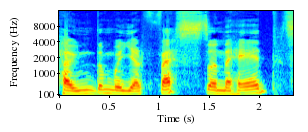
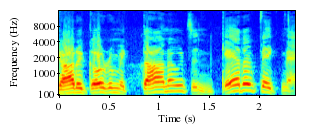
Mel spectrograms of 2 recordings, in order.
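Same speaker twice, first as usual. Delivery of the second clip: put-on American accent, pitched up; 5 semitones higher than usual. Joking with a co-host on a gaming news show, in a put-on American accent. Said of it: "Almost sound American".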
